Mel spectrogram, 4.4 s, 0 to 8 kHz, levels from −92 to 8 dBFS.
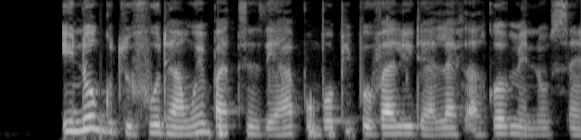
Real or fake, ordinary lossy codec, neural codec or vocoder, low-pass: real; none; none; none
